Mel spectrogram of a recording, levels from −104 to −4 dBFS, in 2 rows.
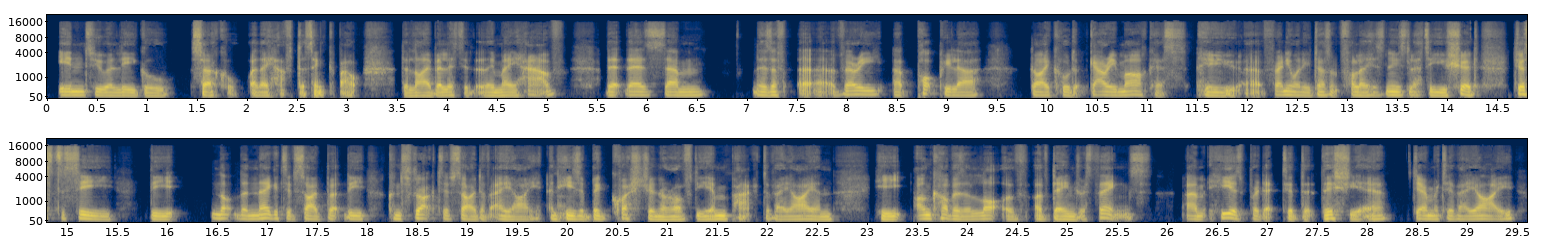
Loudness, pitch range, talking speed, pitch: -23 LUFS, 105-120 Hz, 165 wpm, 115 Hz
